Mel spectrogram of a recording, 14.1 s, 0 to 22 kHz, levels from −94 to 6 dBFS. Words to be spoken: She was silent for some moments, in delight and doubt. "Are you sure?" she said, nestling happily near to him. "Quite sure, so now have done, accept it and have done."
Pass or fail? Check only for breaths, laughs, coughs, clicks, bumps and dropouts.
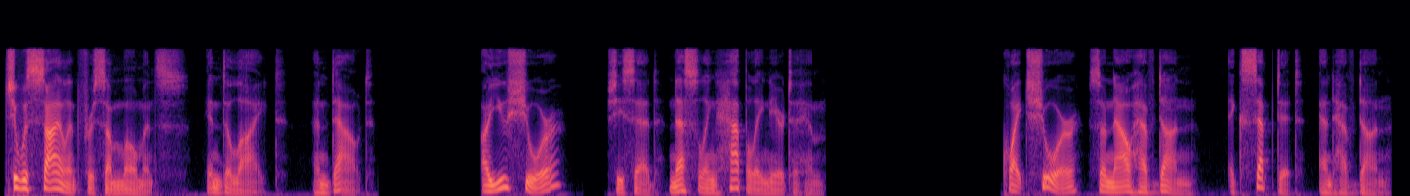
pass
